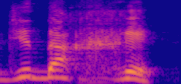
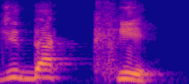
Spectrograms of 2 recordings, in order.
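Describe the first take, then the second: First: The consonant before the last vowel is a ch. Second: The consonant before the last vowel is a k. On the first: This is how it is said in Greek. The speaker calls it right. "a pronúncia correta no grego é didache" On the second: This is how some people say it. The speaker calls it wrong. "Alguns dizem didaque"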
